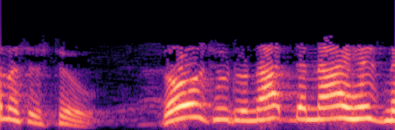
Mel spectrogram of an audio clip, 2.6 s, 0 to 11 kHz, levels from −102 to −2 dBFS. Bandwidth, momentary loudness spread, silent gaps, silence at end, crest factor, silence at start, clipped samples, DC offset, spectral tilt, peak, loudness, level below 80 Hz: 3.6 kHz; 16 LU; none; 0 s; 14 dB; 0 s; under 0.1%; under 0.1%; -11 dB/octave; -2 dBFS; -15 LUFS; -68 dBFS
